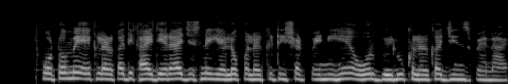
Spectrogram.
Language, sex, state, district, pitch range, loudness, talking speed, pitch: Hindi, female, Jharkhand, Jamtara, 230-255 Hz, -26 LUFS, 270 wpm, 240 Hz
